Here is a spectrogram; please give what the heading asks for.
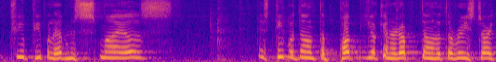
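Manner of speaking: high-pitched imitation Cork accent. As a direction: lilt it high in a mock thick Cork accent. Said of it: "almost indecipherable Cork accent".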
